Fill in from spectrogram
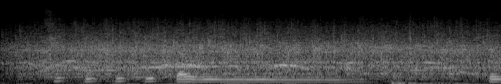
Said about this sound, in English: And thanks for the applause. I like those to boast, I guess.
